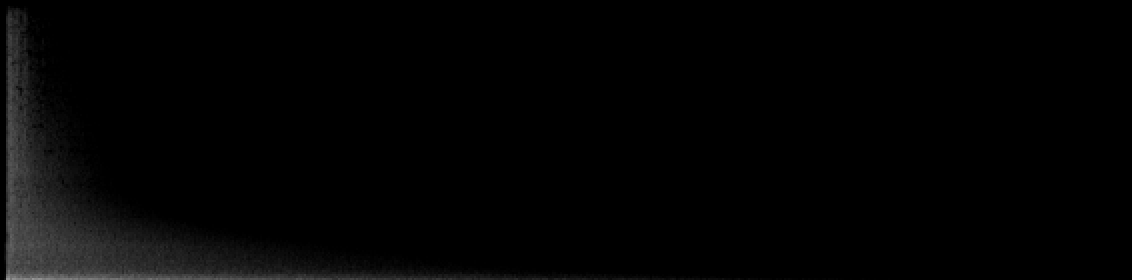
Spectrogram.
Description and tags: Boom + Reverb
A full bodied explosive boom with a long tail out reverb.
boom, explosion, hit, reverb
